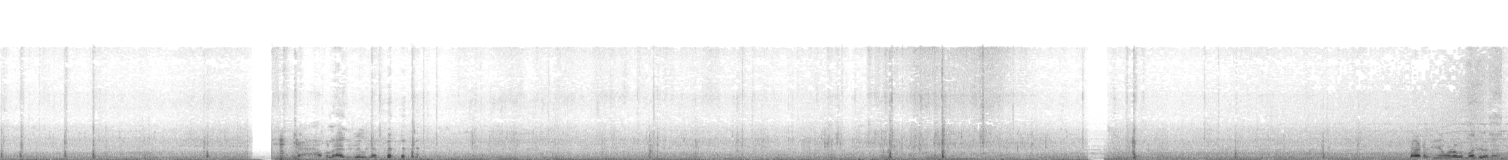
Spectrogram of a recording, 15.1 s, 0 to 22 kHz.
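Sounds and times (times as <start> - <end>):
car engine and tyre rumble: 0.0 - 15.0.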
